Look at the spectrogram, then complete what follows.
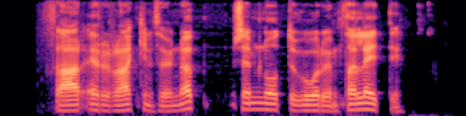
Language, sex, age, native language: Icelandic, male, 20-29, Icelandic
